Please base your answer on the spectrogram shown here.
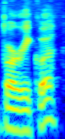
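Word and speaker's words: Boricua: from uh Mr boriqua pronounced boriqua roll the r a tiny bit boriqua Plus have Ian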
